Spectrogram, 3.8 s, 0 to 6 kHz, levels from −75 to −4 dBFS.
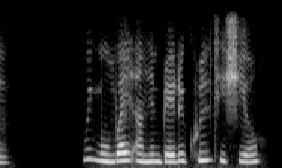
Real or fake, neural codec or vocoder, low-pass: fake; codec, 16 kHz, about 1 kbps, DyCAST, with the encoder's durations; 5.4 kHz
